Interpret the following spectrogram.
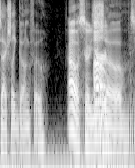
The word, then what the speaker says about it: Kung Fu: Like Kung Fu or Well, Kung Fu is just how Jiu-jitsu. Americans say it. It's actually Gung Fu.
